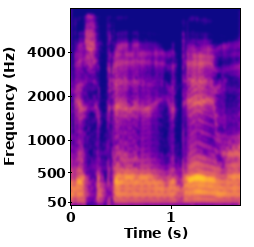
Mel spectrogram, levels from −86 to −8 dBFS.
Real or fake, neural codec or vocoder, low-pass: real; none; 7.2 kHz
